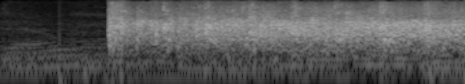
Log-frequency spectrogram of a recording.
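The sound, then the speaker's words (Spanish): An applause sound effect played by the show's operator: a burst of crowd applause starts abruptly after a brief quiet moment, then continues as steady, dense clapping at full volume until the end. “¿tienes unos aplausos ahí?”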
